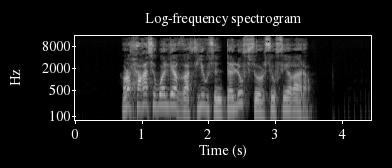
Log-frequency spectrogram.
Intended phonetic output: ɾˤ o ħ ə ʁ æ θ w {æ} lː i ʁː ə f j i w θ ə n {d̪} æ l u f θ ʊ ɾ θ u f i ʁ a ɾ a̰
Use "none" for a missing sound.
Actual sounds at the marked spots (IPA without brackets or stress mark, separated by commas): æ, t̪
